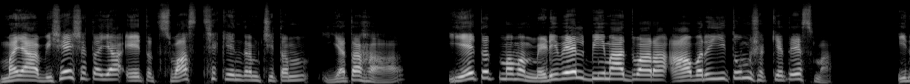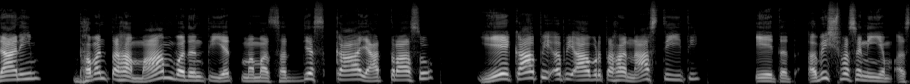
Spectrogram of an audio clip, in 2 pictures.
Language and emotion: Sanskrit, angry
